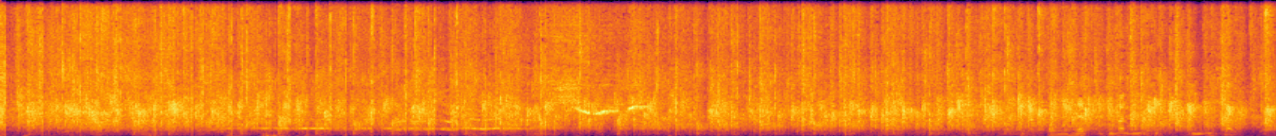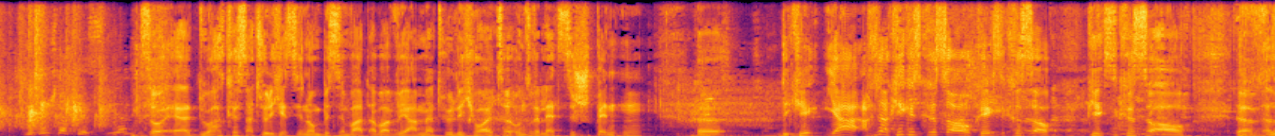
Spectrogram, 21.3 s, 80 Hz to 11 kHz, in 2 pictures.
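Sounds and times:
audience applause: 0.0 - 11.8
faint whistle: 4.6 - 5.5
speech: 11.2 - 21.2
laughter: 17.9 - 21.2.

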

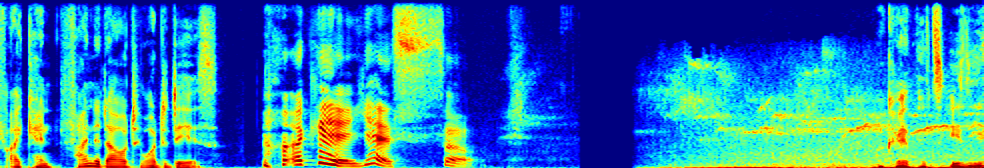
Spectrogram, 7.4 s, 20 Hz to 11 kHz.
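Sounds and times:
speech: 0.0 - 4.0, 6.7 - 7.3
birds chirping in a dense outdoor chorus: 2.0 - 7.3.

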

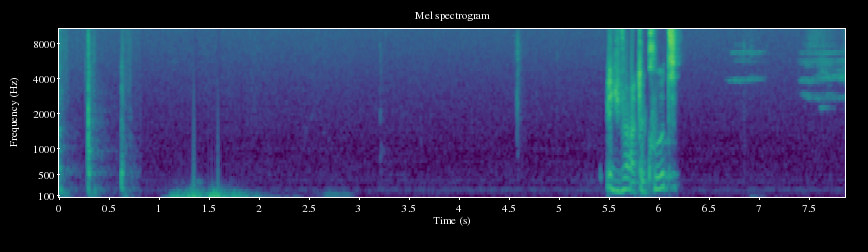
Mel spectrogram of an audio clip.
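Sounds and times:
knocking on a hotel room door: 0.0 - 0.8
speech: 5.5 - 6.3.

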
